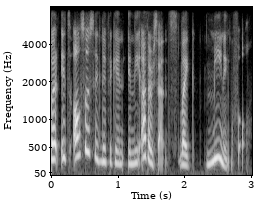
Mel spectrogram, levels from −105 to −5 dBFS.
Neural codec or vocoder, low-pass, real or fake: none; 7.2 kHz; real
